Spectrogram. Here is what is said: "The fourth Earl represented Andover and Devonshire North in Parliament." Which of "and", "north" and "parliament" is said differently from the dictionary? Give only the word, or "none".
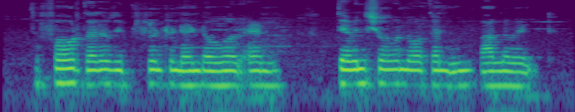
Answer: north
